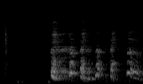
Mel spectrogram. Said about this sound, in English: Wait, I gotta cough.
